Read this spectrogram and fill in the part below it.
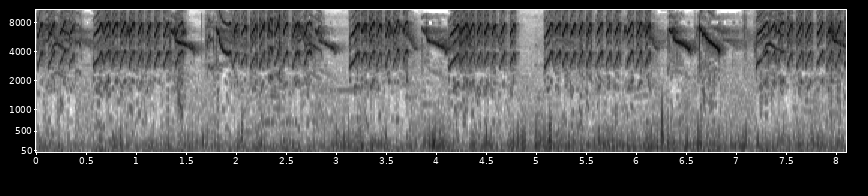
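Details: Oriental white-eye and sogon lure sound for attracting birds: loud, continuous high twittering in repeated bursts of fast rattling chirps and down-slurred whistles, with only short breaks and a faint background rumble.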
